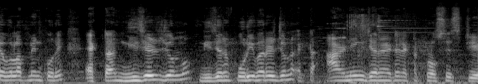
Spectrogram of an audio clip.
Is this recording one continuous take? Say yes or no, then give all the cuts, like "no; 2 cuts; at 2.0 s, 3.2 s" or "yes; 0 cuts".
yes; 0 cuts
